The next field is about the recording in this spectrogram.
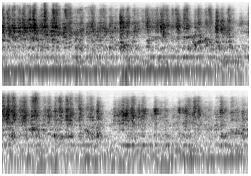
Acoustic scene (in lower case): restroom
